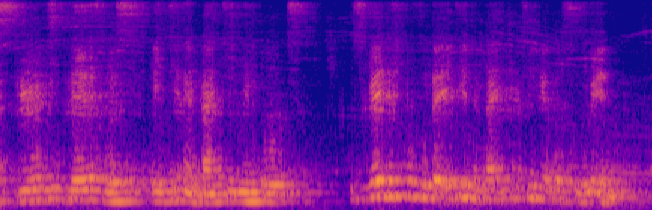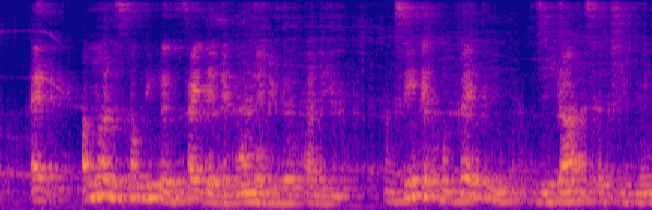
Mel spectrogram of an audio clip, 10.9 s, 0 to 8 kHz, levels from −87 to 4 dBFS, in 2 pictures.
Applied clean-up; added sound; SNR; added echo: neural separator model SepFormer DNS4.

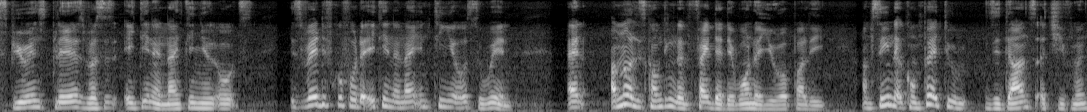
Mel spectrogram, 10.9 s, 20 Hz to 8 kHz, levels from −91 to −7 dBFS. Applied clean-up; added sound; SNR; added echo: none; none; none; none.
